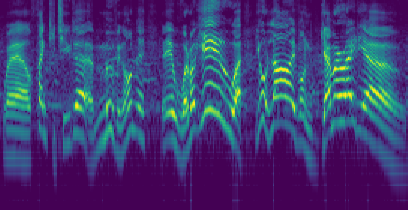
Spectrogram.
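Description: A man acts out an eager roving reporter in a comic radio drama. The voice sits high and swoops wildly up and down. He is flustered, hesitant and excitable. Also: normal speed, slight background noise, full character voice. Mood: curious, bemused. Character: excitable, bumbling male wasteland radio reporter. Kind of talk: comedic radio show reporting.

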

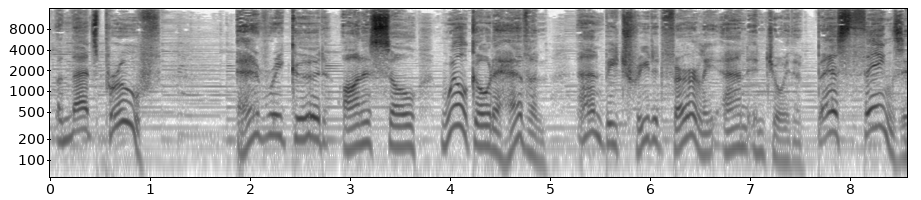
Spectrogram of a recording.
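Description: A man voicing a gentle middle-aged saint in a cartoon, who explains things patiently. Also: a little high, full character voice. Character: calm, gentle middle-aged male saint at heaven's gate.

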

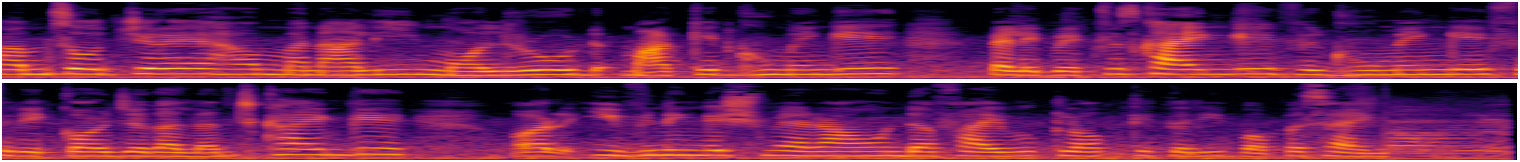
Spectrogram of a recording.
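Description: A woman's voice: medium pitch, normal speed, a little mellow. A young woman from India vlogging a road trip, chatting casually and slipping English words into her Hindi. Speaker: travel vlogger. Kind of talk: casual travel vlog narration. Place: outdoors in the mountains and markets. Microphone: handheld phone camera at arm's length. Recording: noisy outdoor phone recording.

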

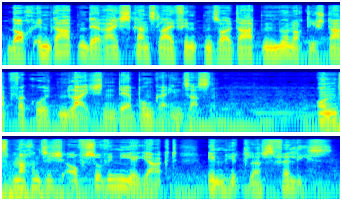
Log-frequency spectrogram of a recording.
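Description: A man reading scripted documentary narration in a measured, dramatic way, recorded as a studio voice-over. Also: lowish voice, music in the background.

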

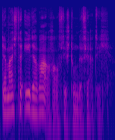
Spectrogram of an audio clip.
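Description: An actor playing a wry male storyteller, narrating a children's audio drama in a husky voice. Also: mid-range voice, sing-song, a little fast, fairly bright tone, a little hiss or hum. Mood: wry storytelling.

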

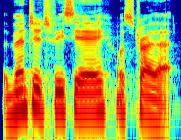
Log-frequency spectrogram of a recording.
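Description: A middle-aged man with a low voice hosting a casual music-production walkthrough, relaxed and rambling, often correcting himself mid-sentence. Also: brisk. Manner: relaxed, rambling, self-correcting, laughs easily. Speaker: music production tutorial host. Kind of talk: casual screen-recorded walkthrough.

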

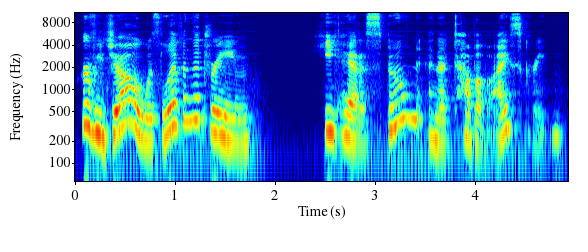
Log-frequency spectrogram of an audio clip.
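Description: High, animated woman reading to children. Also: breathy edge. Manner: expressive, deliberate, emphatic phrasing for children. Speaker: nurse reading a children's picture book. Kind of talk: children's read-aloud storytelling.

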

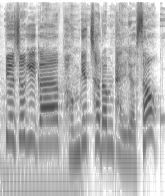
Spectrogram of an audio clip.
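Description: A woman narrating a scripted storybook for young children in an animated, expressive manner. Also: high-pitched, normal speed. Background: children's background music.

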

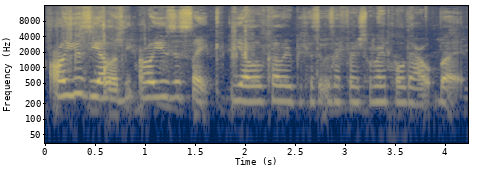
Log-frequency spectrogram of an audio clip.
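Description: A young woman vlogger with a stuffy nose from a cold, chatting excitedly as she unboxes things at a table. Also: on the high side, fast talker, creaky. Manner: chatty, excitable, rambling with fillers. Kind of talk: casual unboxing chat. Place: indoors at a wooden table.

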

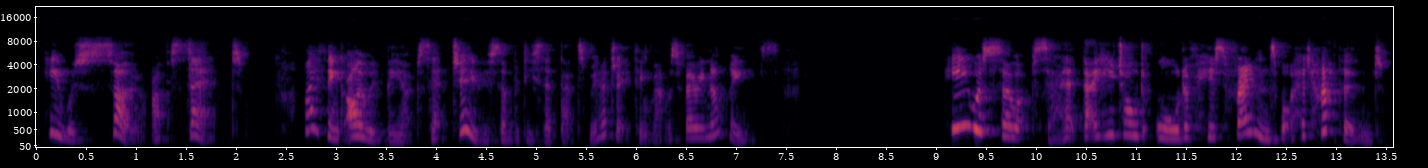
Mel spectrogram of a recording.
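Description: A young woman talks and reads to small children as their teacher. Her voice is high, with lively swings in pitch. She phrases things simply and expressively, often putting questions to the listener. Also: measured pace. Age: young adult. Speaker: primary school teacher. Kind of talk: children's story time, talking to young pupils and reading aloud. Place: small room at home, indoors.

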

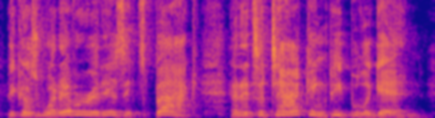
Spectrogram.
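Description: A woman's voice: high voice, brisk, a little mellow. A woman voicing an anxious schoolboy hero in a storybook, urgent and pleading. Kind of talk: storybook read-aloud character voice.

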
